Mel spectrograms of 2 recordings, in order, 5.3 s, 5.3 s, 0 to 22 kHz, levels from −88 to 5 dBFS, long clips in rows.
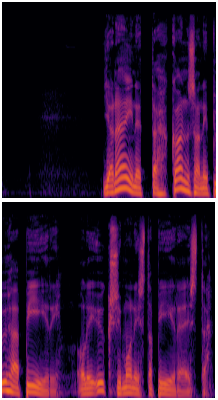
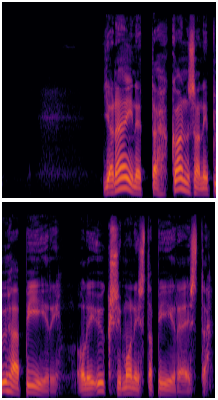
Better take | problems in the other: first | thin; somewhat; fading below 450 Hz

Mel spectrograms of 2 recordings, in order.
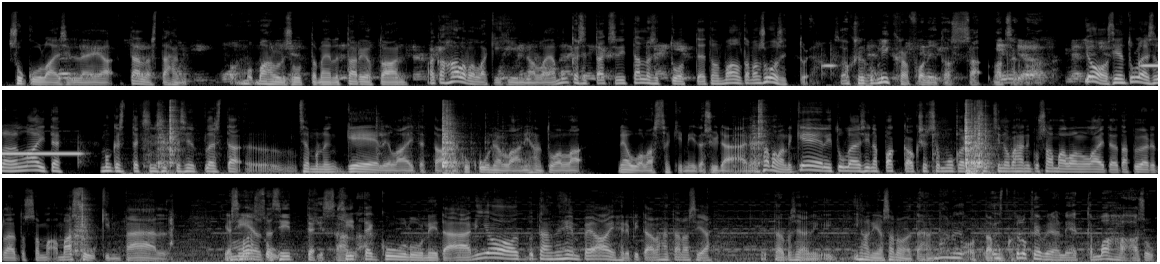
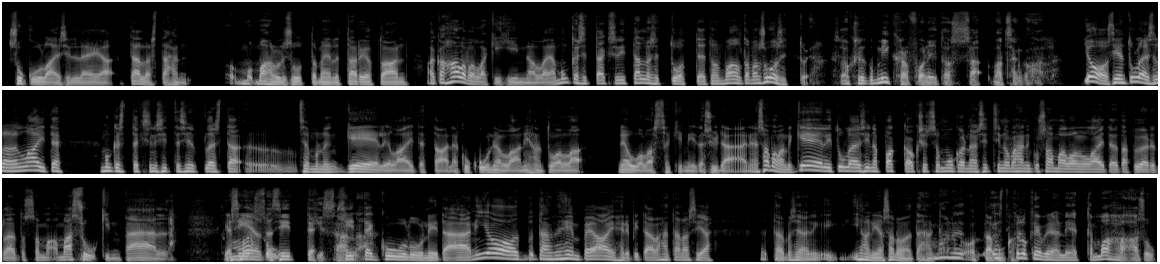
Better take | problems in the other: second | alarms or sirens; loud; throughout; 4 dB below the speech

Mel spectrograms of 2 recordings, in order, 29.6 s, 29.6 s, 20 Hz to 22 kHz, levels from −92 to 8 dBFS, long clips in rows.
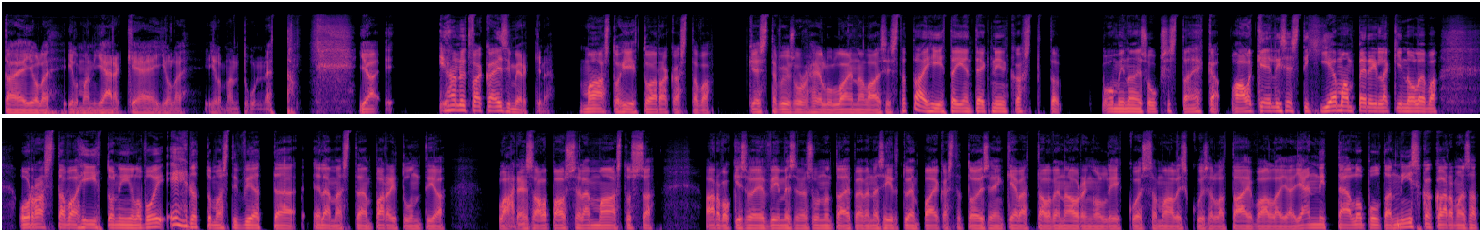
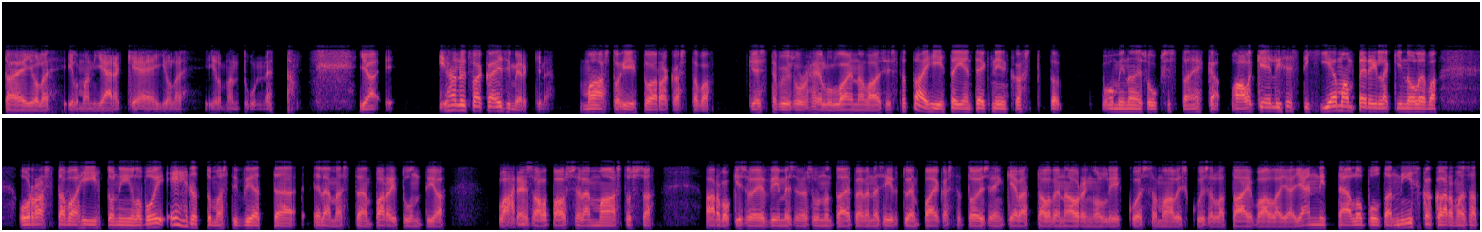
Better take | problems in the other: first | phone-call audio

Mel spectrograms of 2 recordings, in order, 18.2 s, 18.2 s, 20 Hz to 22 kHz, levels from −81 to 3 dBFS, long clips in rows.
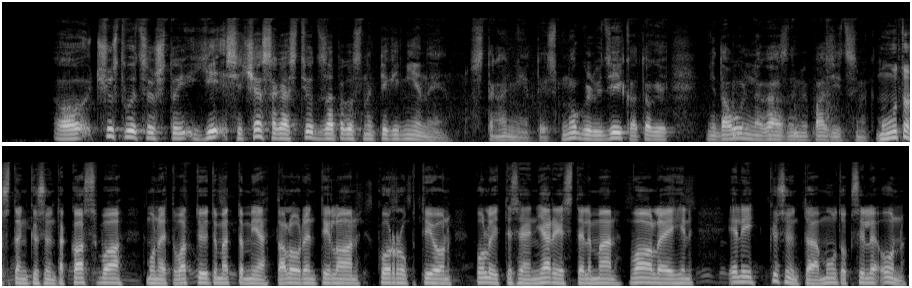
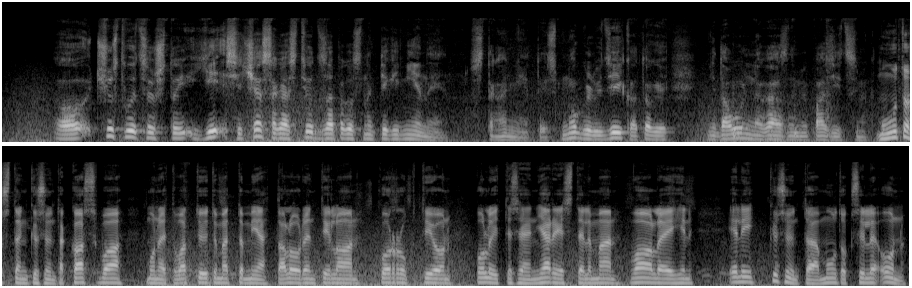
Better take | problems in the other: first | wind noise on the microphone; occasional gusts; 20 dB below the speech

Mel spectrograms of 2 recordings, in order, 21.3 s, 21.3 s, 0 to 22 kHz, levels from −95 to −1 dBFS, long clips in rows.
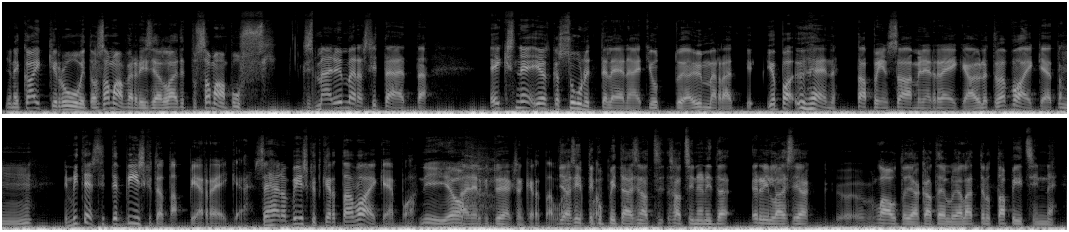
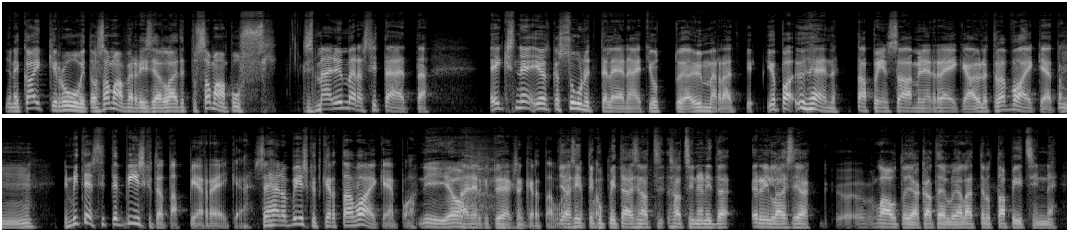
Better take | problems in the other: second | low rumble; noticeable; throughout; 15 dB below the speech

